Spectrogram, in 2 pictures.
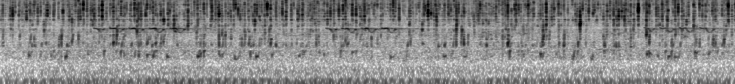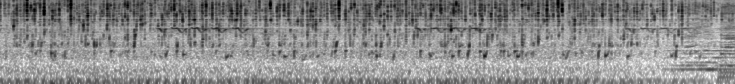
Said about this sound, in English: You've been listening to a drain pipe emptying into a partially frozen creek on the campus of Indiana University Bloomington.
